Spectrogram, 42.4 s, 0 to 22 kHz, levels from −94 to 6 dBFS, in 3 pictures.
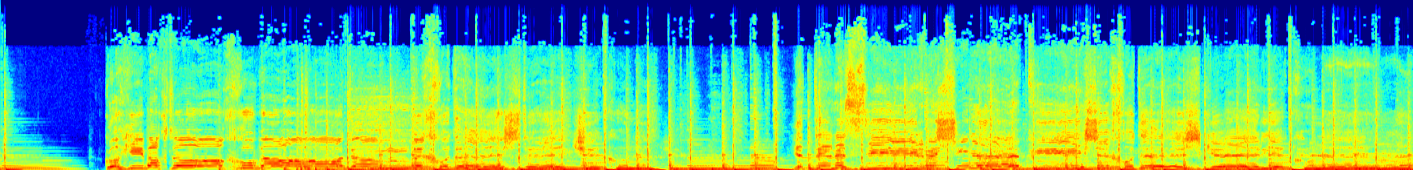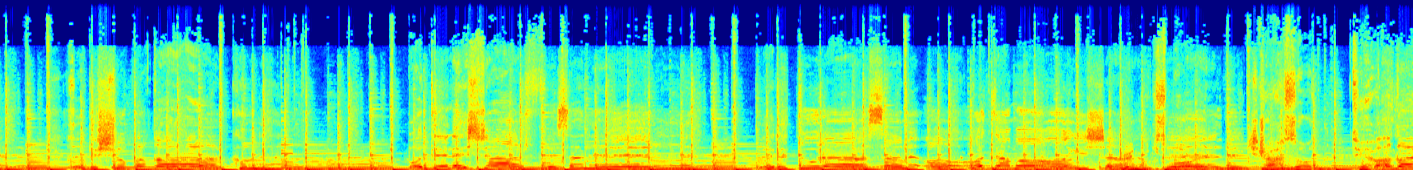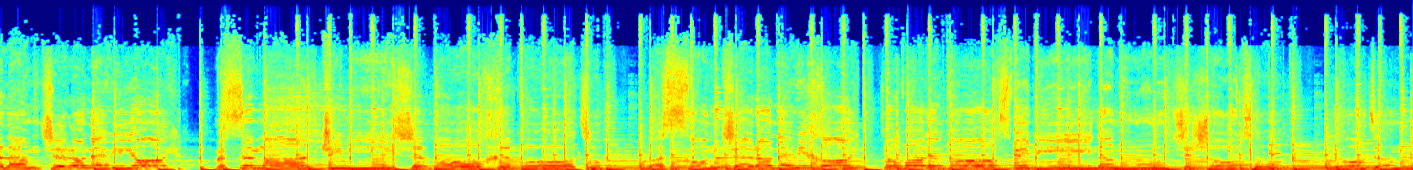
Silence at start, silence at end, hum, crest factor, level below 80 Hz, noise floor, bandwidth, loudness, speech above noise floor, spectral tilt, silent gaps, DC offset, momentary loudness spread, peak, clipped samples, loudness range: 0 s; 0 s; none; 8 dB; -12 dBFS; -30 dBFS; over 20 kHz; -8 LUFS; 23 dB; -4.5 dB/octave; none; under 0.1%; 3 LU; 0 dBFS; 0.6%; 1 LU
